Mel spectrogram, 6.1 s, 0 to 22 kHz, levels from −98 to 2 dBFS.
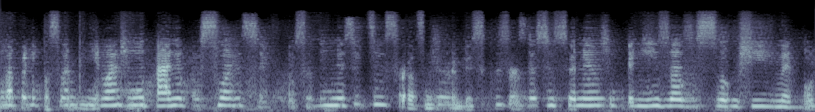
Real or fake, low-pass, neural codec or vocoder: fake; 14.4 kHz; codec, 44.1 kHz, 0.9 kbps, DAC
